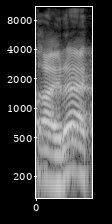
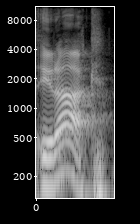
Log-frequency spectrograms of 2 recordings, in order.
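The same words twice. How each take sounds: First: It is said with an Americanized pronunciation. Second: It is said with a native-sounding pronunciation. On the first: The speaker calls it wrong. "He never even pronounced the country right. He called it Iraq" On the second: The speaker calls it right. "at least pronounce it right"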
